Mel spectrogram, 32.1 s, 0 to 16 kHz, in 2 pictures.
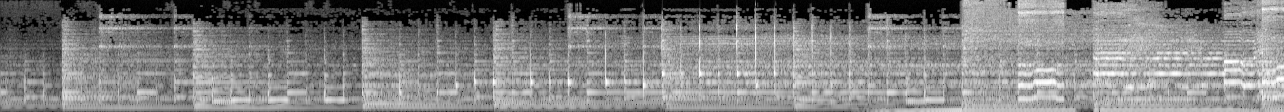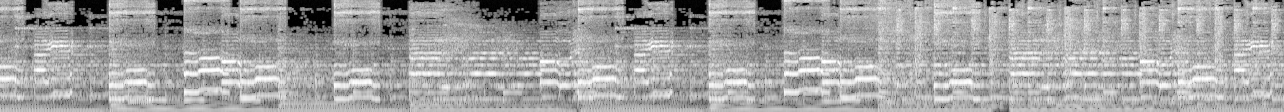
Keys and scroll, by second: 13.7 ctrl+z, 30.9 ctrl+e.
